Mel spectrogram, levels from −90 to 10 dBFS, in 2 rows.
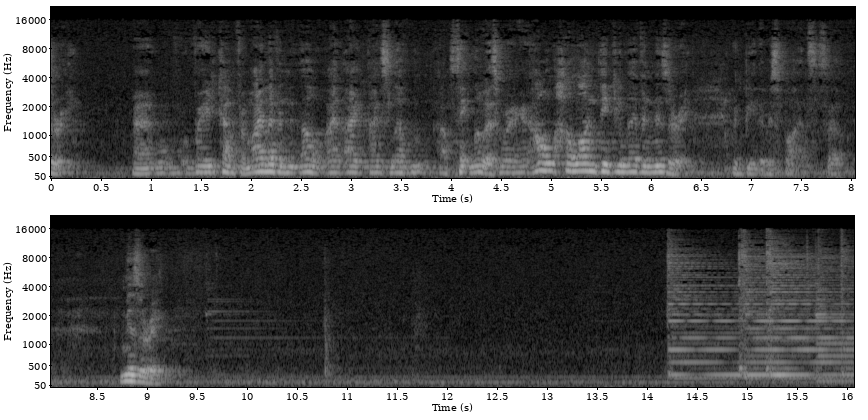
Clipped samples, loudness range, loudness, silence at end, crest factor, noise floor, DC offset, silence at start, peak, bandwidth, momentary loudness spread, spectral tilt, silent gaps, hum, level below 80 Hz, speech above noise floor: under 0.1%; 21 LU; -32 LUFS; 0 s; 22 dB; -54 dBFS; under 0.1%; 0 s; -12 dBFS; 16.5 kHz; 24 LU; -5 dB/octave; none; none; -62 dBFS; 22 dB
